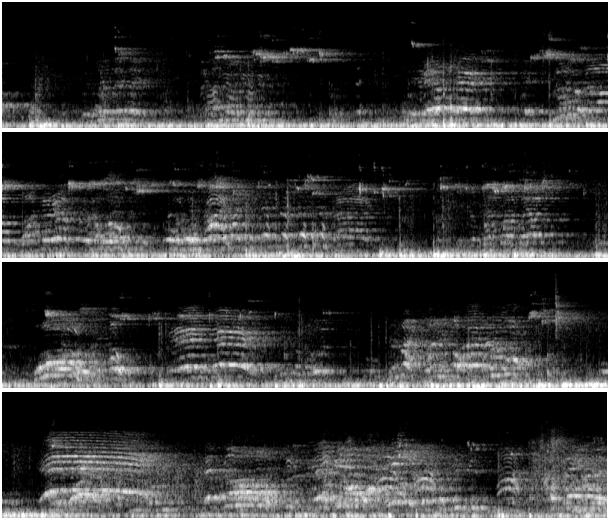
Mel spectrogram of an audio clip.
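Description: Basketball bouncing on a hardwood gym floor during play, with players and coaches shouting and calling out throughout, echoing in the large gym.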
